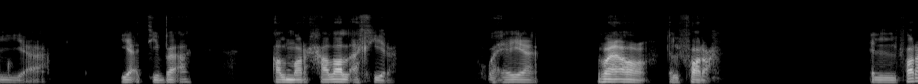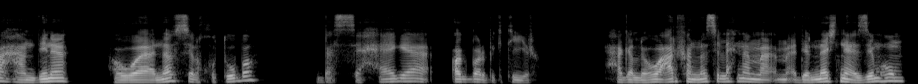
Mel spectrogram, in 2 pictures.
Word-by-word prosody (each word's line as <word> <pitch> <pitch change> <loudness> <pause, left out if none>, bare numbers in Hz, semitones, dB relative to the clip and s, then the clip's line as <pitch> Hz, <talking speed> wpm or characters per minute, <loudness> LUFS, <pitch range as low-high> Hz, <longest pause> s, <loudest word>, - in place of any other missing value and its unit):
ي 105 -3 -9 1.0
يأتي 105 - -3
بقى، 115 +3 -3 0.9
المرحلة 110 +1 +4
الأخيرة، 115 -1 -1 0.9
وهي 110 -1 -2 0.6
ما 120 -1 +9
آه، 110 -4 +4 0.2
الفرح. - - +1 1.5
الفرح 105 +7 +1
عندنا، 130 +8 +3 0.4
هو 105 0 +3
نفْس 145 +9 0
الخطوبة 175 +10 -3 0.6
بس - - -7
حاجة 135 +2 -3 0.2
أكبر 120 -1 +1
بكتير، 100 -1 -11 0.6
حاجة 110 +1 -3
اللي 100 -1 -1
هو 120 +3 +2
عارفة 125 +2 +1
الناس 130 +5 0
اللي 135 0 -1
إحنا 140 -1 -2
ما 110 -4 0
ما 110 - -4
قدرناش 115 +7 +1
نعزمهم؟ 140 +8 +1
115 Hz, 95 wpm, -26 LUFS, 105-135 Hz, 1.5 s, ما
